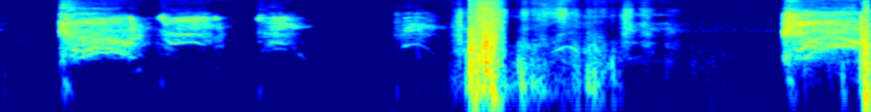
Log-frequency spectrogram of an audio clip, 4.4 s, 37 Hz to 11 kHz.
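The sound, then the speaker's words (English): A run of raspy coughs from someone with a cold: three quick hacking bursts, then a sharp, heavy cough with a throaty rattle trailing off, and a final harsh cough after a short pause. “My travels over the past 2 weeks picked up a bit of a cough, shall I say, a cold on the way over.”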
